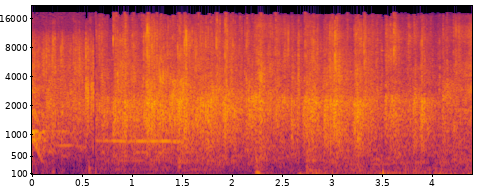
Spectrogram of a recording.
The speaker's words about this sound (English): Without further delay, put your hands together, start clapping loudly for my brand new friends, Chad and Cheese!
